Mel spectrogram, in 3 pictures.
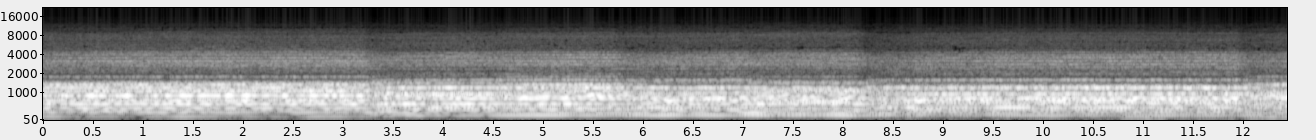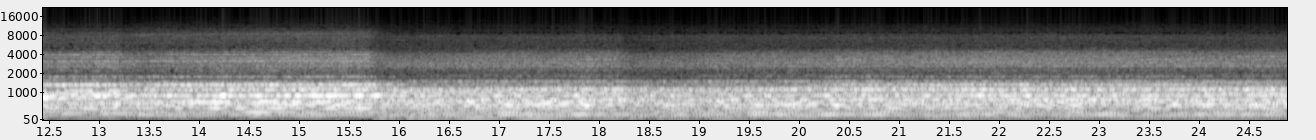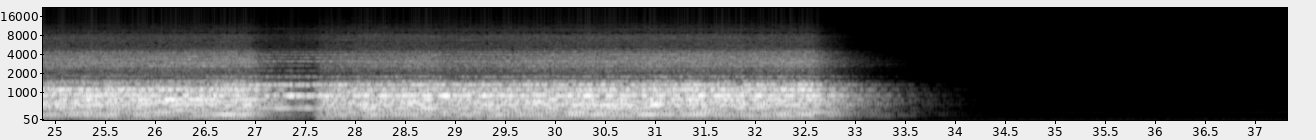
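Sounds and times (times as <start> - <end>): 
SATB choir singing in English: 0.0 - 33.3.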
